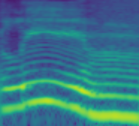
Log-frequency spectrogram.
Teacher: it's not leaf with an unvoiced F I should have said leave with a voiced V sound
